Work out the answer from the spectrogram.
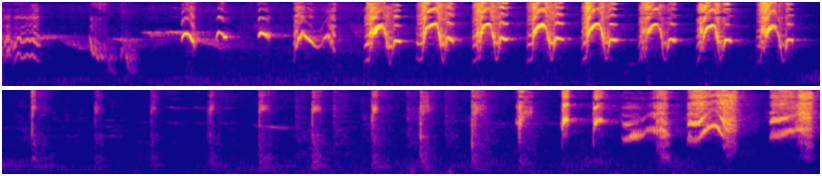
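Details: Jalak putih rolling song meant to provoke other starlings: a rapid burst of sharp chips and whistles, a quieter pause with scattered clicks, then another lively flurry of notes.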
